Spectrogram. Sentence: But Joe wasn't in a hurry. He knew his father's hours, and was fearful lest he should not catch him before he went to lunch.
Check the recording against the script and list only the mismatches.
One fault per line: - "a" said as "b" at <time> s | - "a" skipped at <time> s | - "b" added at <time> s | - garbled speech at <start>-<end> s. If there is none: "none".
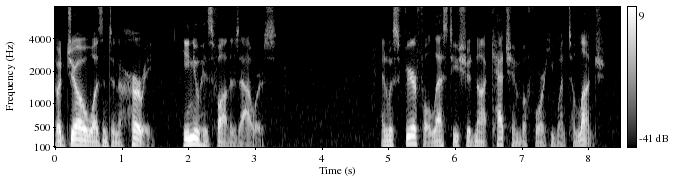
none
